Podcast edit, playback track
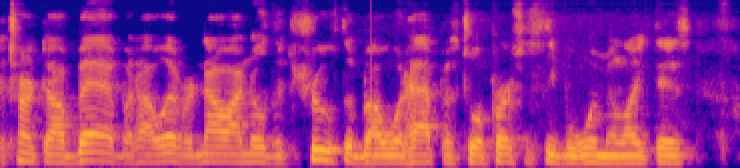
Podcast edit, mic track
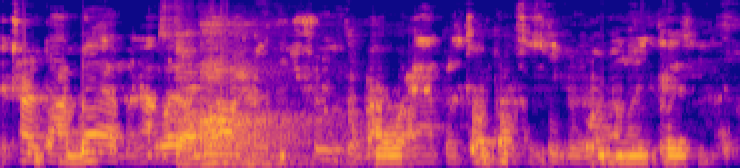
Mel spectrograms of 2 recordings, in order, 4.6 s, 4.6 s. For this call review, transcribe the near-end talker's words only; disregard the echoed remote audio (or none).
so on.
